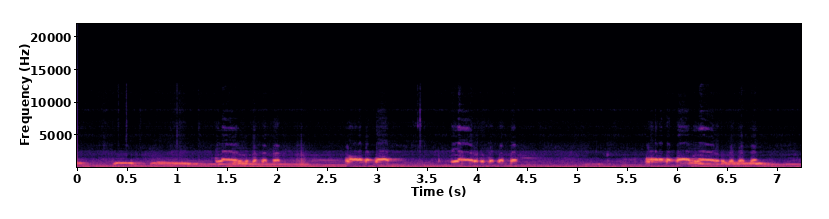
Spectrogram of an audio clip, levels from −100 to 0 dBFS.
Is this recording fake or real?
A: fake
